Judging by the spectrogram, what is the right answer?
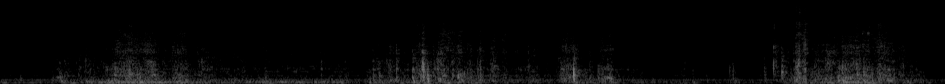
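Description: Faint, uneven rustling and scraping with a few light clicks: small supplies from a blood glucose meter kit (lancets, test strips, paper booklets) being packed back into a bag by hand.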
